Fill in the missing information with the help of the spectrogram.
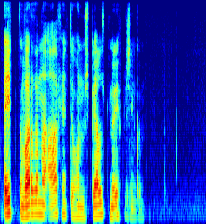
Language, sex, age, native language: Icelandic, male, 18-19, Icelandic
